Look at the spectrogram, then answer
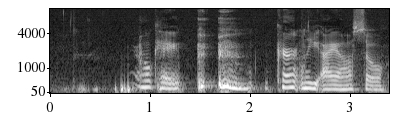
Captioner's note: clearing throat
